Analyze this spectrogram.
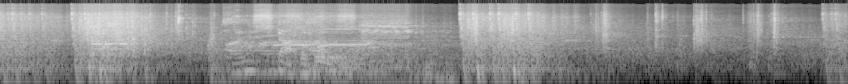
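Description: Rifle shots ring out in short bursts.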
